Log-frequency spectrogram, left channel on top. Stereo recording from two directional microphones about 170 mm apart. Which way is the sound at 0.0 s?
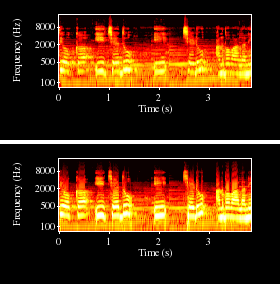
45° right (ahead or behind).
